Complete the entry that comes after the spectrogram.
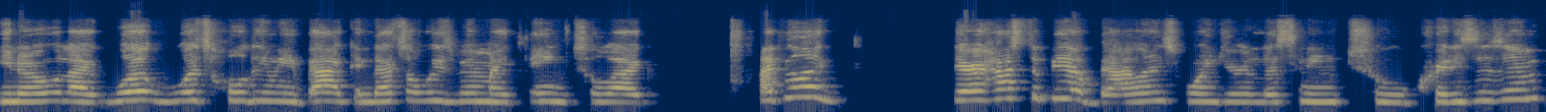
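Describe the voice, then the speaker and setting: A woman's high voice in a slight Mexican accent, with fairly even intonation and a dry, close sound with no echo. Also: fairly quick pace. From Mexico. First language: Spanish. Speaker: rapper. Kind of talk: casual podcast interview.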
